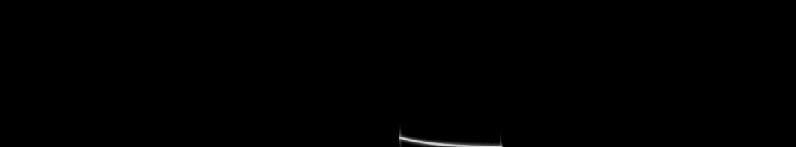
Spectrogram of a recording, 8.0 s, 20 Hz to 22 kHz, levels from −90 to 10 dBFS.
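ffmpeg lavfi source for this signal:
-f lavfi -i "aevalsrc='0.398*clip(min(t,1.02-t)/0.01,0,1)*sin(2*PI*1500*1.02/log(76/1500)*(exp(log(76/1500)*t/1.02)-1))':d=1.02:s=44100"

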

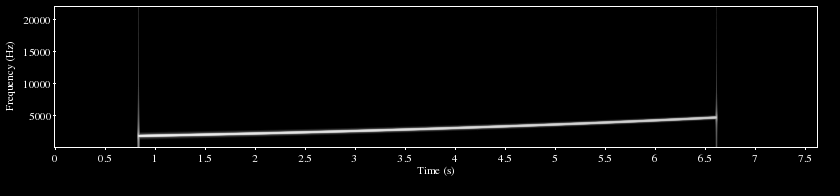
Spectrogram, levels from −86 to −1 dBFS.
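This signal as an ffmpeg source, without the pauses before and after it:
-f lavfi -i "aevalsrc='pow(10,(-8-11*t/5.78)/20)*sin(2*PI*1810*5.78/(16.5*log(2)/12)*(exp(16.5*log(2)/12*t/5.78)-1))':d=5.78:s=44100"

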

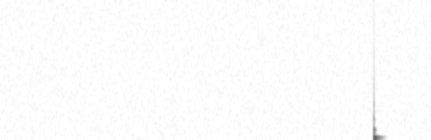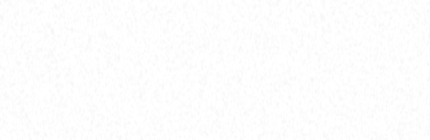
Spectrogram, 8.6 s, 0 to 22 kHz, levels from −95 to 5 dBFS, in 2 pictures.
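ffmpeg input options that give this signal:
-f lavfi -i "aevalsrc='0.075*pow(10,-3*t/0.12)*sin(2*PI*614*t)+0.0211*pow(10,-3*t/0.036)*sin(2*PI*1692.8*t)+0.00596*pow(10,-3*t/0.016)*sin(2*PI*3318.1*t)+0.00168*pow(10,-3*t/0.009)*sin(2*PI*5484.9*t)+0.000473*pow(10,-3*t/0.005)*sin(2*PI*8190.8*t)':d=0.45:s=44100"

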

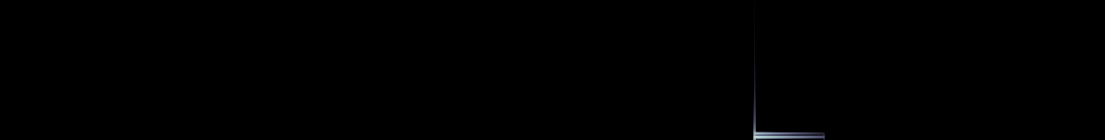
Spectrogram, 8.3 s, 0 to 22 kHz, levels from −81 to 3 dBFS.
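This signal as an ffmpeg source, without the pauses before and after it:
-f lavfi -i "aevalsrc='0.501*pow(10,-3*t/0.75)*sin(2*PI*545*t)+0.178*pow(10,-3*t/0.62)*sin(2*PI*1090*t)':d=0.52:s=44100"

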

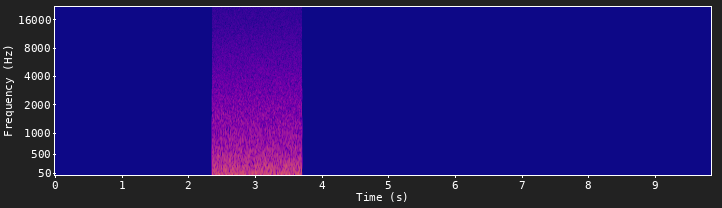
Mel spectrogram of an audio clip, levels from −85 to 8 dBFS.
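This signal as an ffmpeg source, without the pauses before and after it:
-f lavfi -i "anoisesrc=c=brown:a=0.0785:d=1.35:r=44100:seed=1"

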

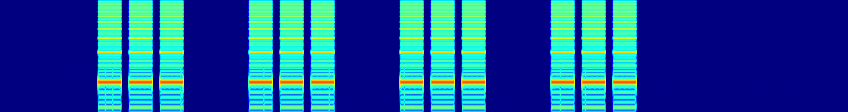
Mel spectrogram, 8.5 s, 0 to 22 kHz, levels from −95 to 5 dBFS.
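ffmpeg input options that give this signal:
-f lavfi -i "aevalsrc='0.188*(2*lt(mod(1080*t,1),0.5)-1)*clip(min(mod(mod(t,1.51),0.31),0.23-mod(mod(t,1.51),0.31))/0.005,0,1)*lt(mod(t,1.51),0.93)':d=6.04:s=44100"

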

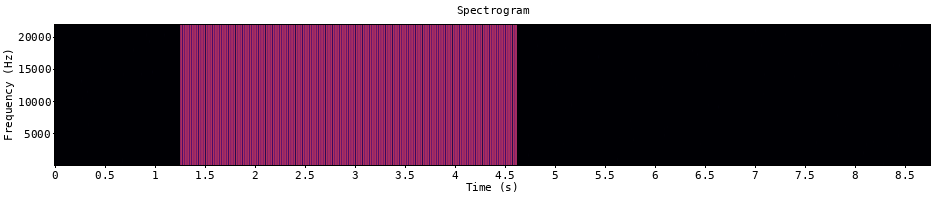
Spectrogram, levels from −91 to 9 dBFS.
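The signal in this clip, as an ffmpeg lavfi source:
-f lavfi -i "aevalsrc='0.75*eq(mod(n,1018),0)':d=3.35:s=44100"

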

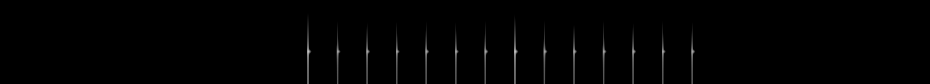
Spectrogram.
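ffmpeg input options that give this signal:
-f lavfi -i "aevalsrc='pow(10,(-4.5-8.5*gte(mod(t,7*60/203),60/203))/20)*sin(2*PI*1760*mod(t,60/203))*exp(-6.91*mod(t,60/203)/0.03)':d=4.13:s=44100"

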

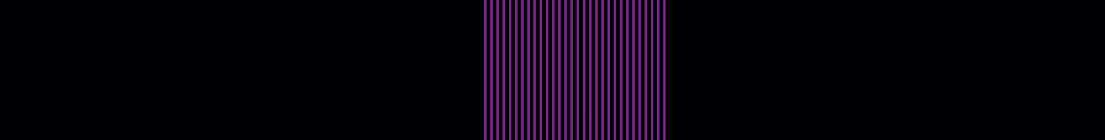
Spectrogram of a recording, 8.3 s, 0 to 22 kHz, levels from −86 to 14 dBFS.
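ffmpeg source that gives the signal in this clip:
-f lavfi -i "aevalsrc='0.631*eq(mod(n,2042),0)':d=1.38:s=44100"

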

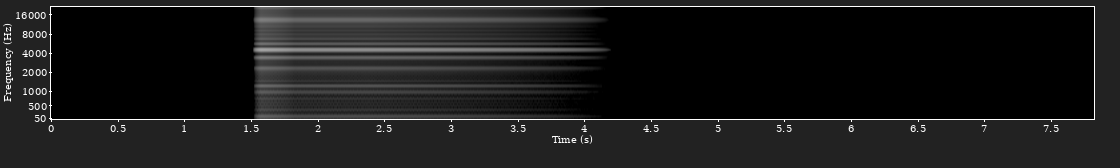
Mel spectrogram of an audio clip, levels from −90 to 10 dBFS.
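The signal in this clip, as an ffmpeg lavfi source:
-f lavfi -i "aevalsrc='0.0794*(2*lt(mod(4520*t,1),0.5)-1)':d=2.68:s=44100,afade=t=in:d=0.051,afade=t=out:st=0.051:d=0.251:silence=0.355,afade=t=out:st=0.87:d=1.81"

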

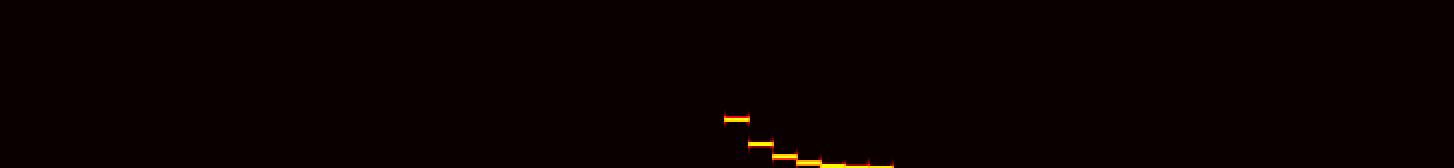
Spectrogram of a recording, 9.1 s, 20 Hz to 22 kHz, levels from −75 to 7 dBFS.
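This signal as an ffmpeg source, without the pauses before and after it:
-f lavfi -i "aevalsrc='0.237*clip(min(mod(t,0.15),0.15-mod(t,0.15))/0.005,0,1)*sin(2*PI*6450*pow(2,-floor(t/0.15)/1)*mod(t,0.15))':d=1.05:s=44100"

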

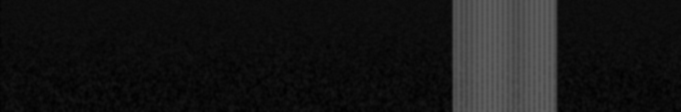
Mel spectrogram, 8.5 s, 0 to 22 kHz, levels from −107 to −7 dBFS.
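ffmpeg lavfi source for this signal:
-f lavfi -i "aevalsrc='0.376*eq(mod(n,1365),0)':d=1.3:s=44100"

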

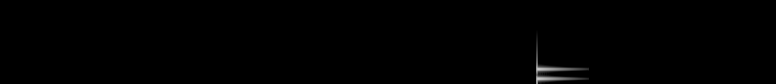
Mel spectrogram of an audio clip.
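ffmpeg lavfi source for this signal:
-f lavfi -i "aevalsrc='0.251*pow(10,-3*t/0.6)*sin(2*PI*264*t)+0.251*pow(10,-3*t/0.65)*sin(2*PI*718*t)':d=0.52:s=44100"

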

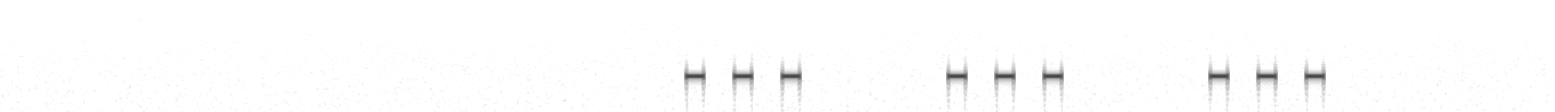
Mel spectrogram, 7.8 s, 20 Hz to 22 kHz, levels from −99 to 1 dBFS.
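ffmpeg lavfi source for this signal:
-f lavfi -i "aevalsrc='0.0501*sin(2*PI*1360*t)*clip(min(mod(mod(t,1.31),0.24),0.09-mod(mod(t,1.31),0.24))/0.005,0,1)*lt(mod(t,1.31),0.72)':d=3.93:s=44100"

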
